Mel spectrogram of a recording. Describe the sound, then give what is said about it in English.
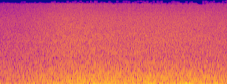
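Ocean waves pound the shore of Hatteras Island, North Carolina, as a hurricane approaches. The surf makes a loud, steady, hissing roar with no break and no voices. “Waves pounding the shore of Hatteras Island, North Carolina today as a fierce Hurricane Earl draws near.”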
